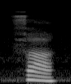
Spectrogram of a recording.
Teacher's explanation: pronounced in the back part of the vocal tract with the tongue completely open and low in the mouth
